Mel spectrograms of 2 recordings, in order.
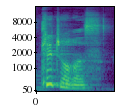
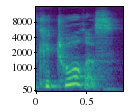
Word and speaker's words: Klitoris: Das heißt Klitoris. Ich so, will es nicht verarschen, das heißt Klitoris. Also die Betonung mehr auf dem O.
